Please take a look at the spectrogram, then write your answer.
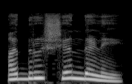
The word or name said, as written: ಅದೃಶ್ಯಂದಳೆ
